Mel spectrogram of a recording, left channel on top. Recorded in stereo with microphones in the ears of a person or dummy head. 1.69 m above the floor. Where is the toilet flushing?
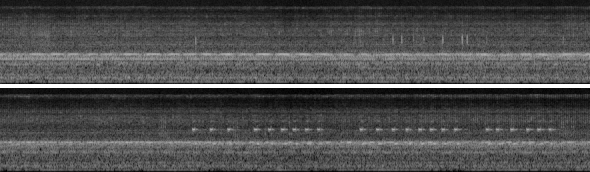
No toilet flushing in this recording.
